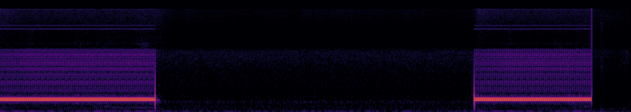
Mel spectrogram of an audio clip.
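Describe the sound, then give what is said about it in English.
Ringing on an outgoing telephone call while waiting for someone to pick up: two long, steady, even-pitched ring tones, each lasting about two seconds and separated by a longer quiet gap, with no talk. “We're going to finish dialing Rachel's number here, see if she'll pick up, okay?”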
